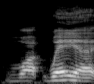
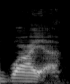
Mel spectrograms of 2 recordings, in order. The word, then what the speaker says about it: Waya: Now, before the purists jump all over me, Wea is actually supposed to be Waya. But when I saw it, I said it wrong, but I liked it.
